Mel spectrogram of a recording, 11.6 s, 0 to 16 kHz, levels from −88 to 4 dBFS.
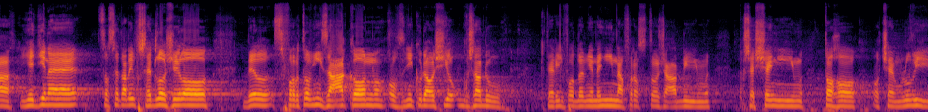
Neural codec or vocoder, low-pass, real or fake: vocoder, 44.1 kHz, 128 mel bands every 512 samples, BigVGAN v2; 14.4 kHz; fake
